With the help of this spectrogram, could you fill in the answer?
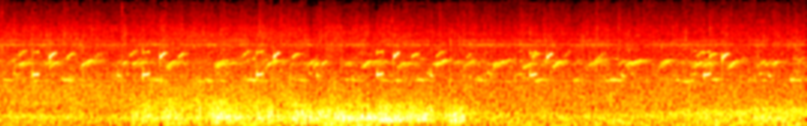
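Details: Rain falling in Puerto Rico with a thick chorus of coqui frogs: many overlapping upswept chirps, a few louder two-note calls standing out, while a heavier burst of rain swells in the low rumble midway.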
